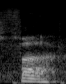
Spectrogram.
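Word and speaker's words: phở: If you're pho, we always say it wrong. We have been told the right way. It's pho.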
